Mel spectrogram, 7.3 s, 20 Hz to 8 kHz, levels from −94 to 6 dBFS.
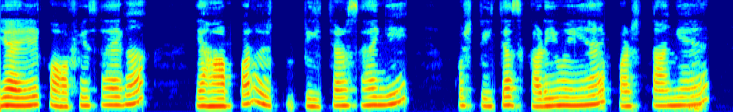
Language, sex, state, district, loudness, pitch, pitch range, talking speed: Hindi, female, West Bengal, Jalpaiguri, -18 LUFS, 210 Hz, 200-225 Hz, 120 wpm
